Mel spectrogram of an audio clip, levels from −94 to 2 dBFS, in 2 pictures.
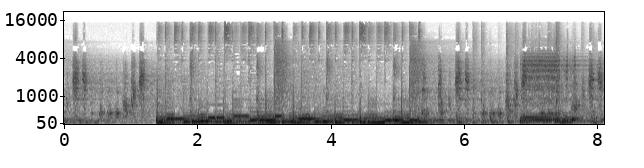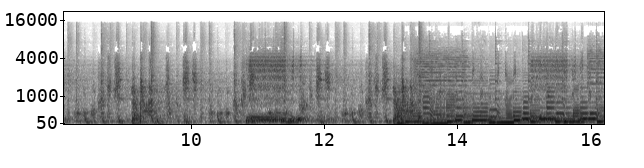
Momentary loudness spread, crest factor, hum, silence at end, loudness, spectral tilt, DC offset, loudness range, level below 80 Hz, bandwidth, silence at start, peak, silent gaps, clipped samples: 13 LU; 14 dB; none; 0 s; -15 LUFS; -6 dB/octave; under 0.1%; 6 LU; -20 dBFS; 15.5 kHz; 0 s; 0 dBFS; none; under 0.1%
